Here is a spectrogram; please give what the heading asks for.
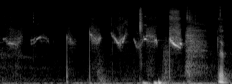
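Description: A quick run of high, thin bird chirps, about eight short calls in irregular succession, clear, with a couple of soft low thumps underneath and no talking.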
